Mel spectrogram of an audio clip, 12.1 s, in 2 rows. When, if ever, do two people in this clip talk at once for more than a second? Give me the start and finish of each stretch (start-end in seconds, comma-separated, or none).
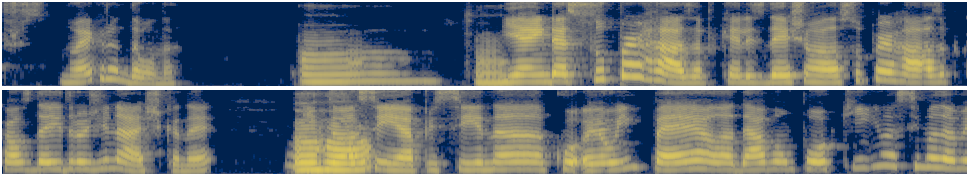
none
